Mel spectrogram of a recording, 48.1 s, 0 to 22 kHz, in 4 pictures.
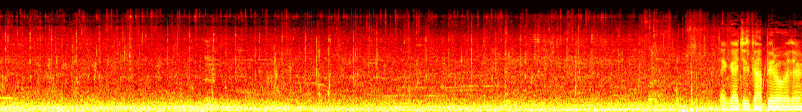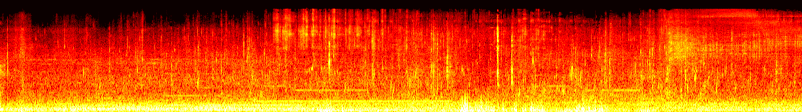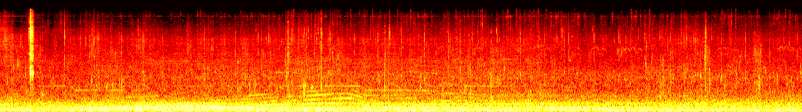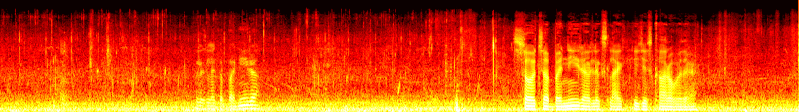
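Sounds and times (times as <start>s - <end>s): faint motor hum: 0.0s - 48.0s
low rumble of wind and water: 0.0s - 48.0s.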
